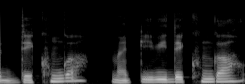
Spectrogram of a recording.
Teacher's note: So the difference, when I use मैं, there is a nasal sound.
